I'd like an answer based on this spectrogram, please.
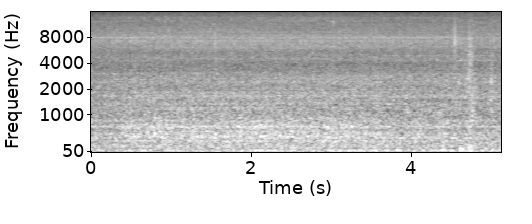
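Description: Simulated Boeing 737 Classic jet engine and runway rumble from a full flight simulator's sound system during the landing rollout, a steady rumble as the aircraft brakes toward a stop.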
